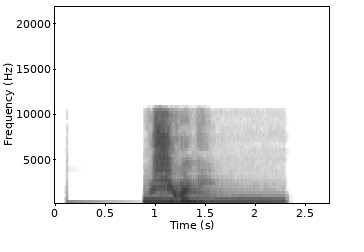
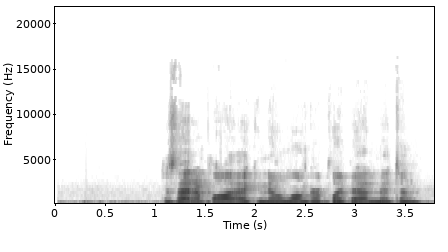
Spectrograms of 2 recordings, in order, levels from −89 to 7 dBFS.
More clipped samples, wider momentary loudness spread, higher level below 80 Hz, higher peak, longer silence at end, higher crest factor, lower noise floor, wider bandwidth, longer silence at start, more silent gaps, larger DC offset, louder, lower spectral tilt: neither; first, 18 LU vs 3 LU; about the same, -44 dBFS vs -44 dBFS; first, -2 dBFS vs -8 dBFS; first, 0.45 s vs 0.1 s; about the same, 18 dB vs 16 dB; about the same, -52 dBFS vs -55 dBFS; about the same, 11 kHz vs 10.5 kHz; second, 0.1 s vs 0.3 s; neither; neither; first, -18 LUFS vs -24 LUFS; second, -4.5 dB/octave vs -8.5 dB/octave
